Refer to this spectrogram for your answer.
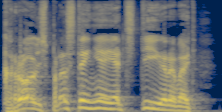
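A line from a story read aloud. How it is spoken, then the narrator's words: Roaring. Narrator (Russian): взревел цыган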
